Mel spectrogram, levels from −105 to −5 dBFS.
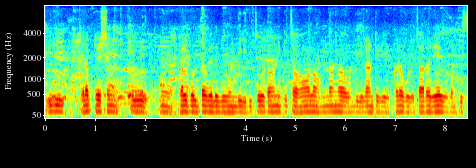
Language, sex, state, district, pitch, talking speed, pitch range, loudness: Telugu, male, Andhra Pradesh, Sri Satya Sai, 115 Hz, 140 wpm, 110-115 Hz, -19 LUFS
